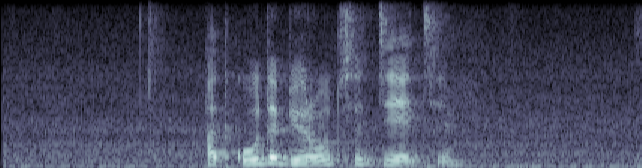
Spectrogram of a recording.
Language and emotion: Russian, neutral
